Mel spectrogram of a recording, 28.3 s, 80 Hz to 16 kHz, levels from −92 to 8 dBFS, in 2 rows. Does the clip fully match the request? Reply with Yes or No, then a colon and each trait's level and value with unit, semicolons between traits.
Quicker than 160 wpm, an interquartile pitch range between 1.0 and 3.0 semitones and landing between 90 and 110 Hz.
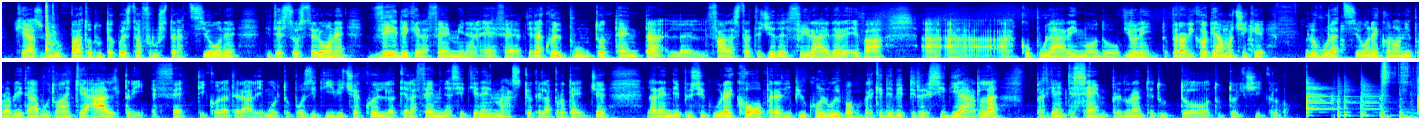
Yes: fast, 170 wpm; narrow, 2.4 semitones; low, 100 Hz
